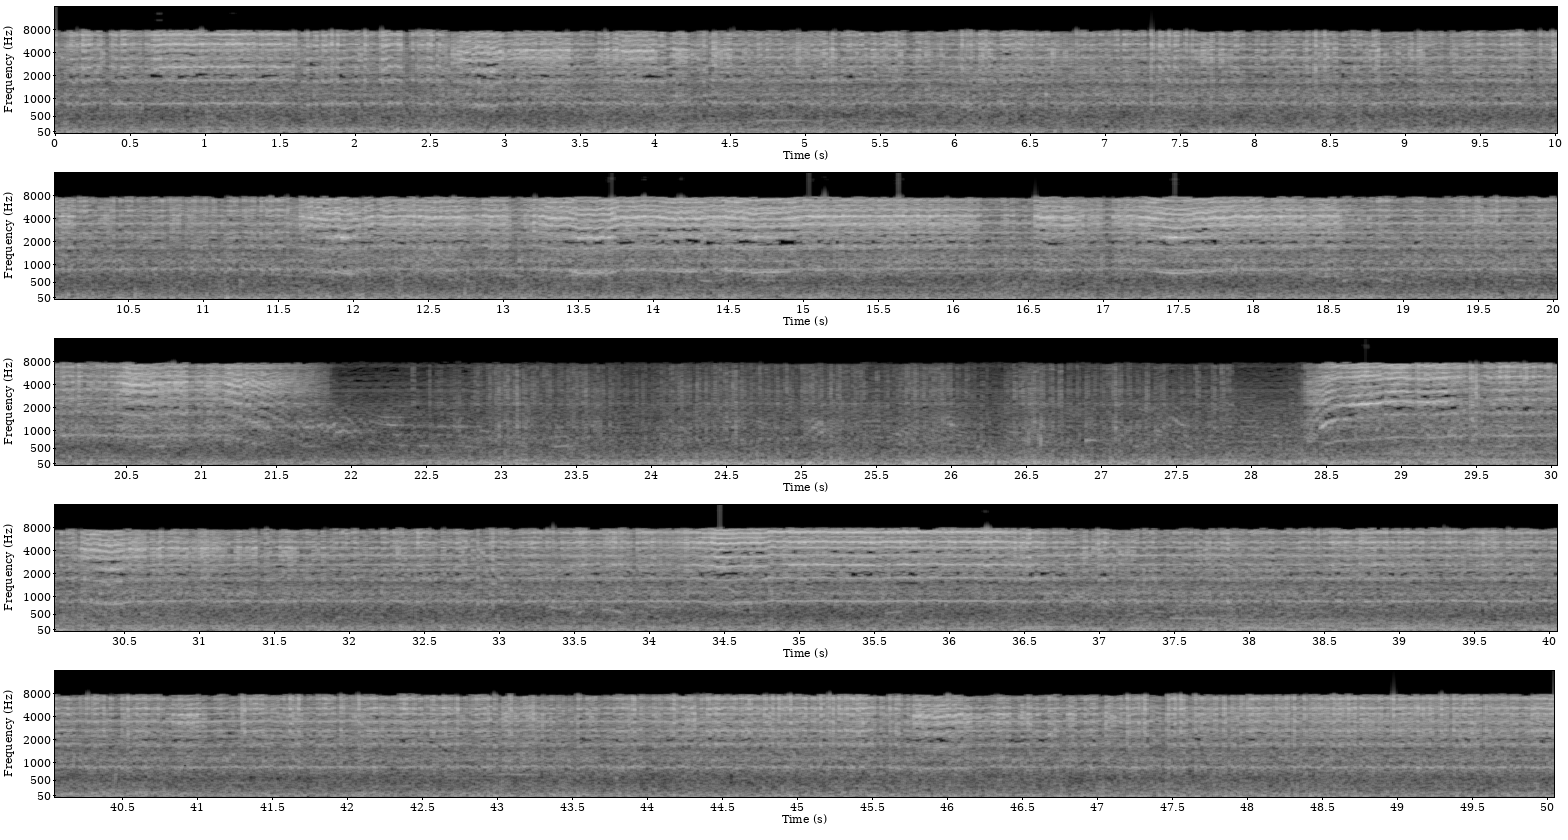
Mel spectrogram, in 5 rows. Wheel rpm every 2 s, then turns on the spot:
230, 230, 230, 230, 230, 230, 230, 230, 230, 230, 140, 10, 20, 20, 180, 230, 230, 230, 230, 240, 230, 230, 230, 230, 240.
22-28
